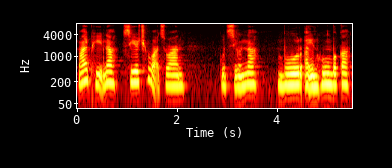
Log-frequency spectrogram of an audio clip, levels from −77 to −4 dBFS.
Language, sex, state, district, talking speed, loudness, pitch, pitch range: Mizo, female, Mizoram, Aizawl, 140 wpm, -17 LUFS, 170 Hz, 155-185 Hz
